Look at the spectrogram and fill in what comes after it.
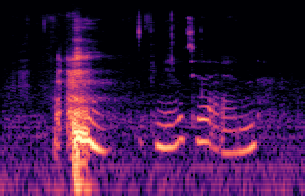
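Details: A single sharp sneeze with a quick intake of breath before it, followed by a few short voiced sounds, in a quiet room; a female sneezing.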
